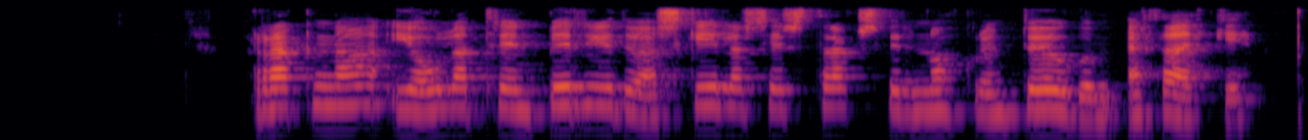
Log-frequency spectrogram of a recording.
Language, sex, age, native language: Icelandic, female, 40-49, Icelandic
